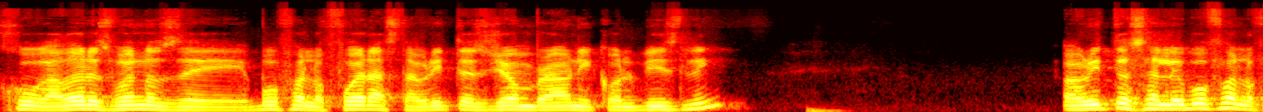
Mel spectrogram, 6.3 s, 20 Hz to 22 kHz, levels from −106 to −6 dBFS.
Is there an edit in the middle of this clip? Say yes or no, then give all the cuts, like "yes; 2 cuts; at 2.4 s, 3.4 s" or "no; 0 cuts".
no; 0 cuts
